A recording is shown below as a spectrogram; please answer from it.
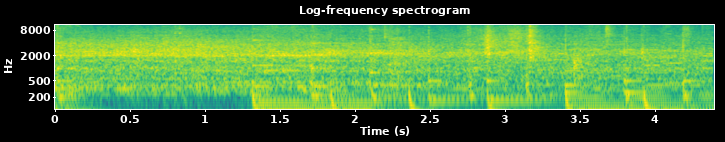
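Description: Background music with bass notes and a beat, over a steady rushing noise that runs unbroken through the room.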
